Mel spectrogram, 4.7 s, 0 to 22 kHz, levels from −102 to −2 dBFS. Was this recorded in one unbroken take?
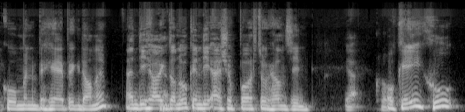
yes; 0 cuts

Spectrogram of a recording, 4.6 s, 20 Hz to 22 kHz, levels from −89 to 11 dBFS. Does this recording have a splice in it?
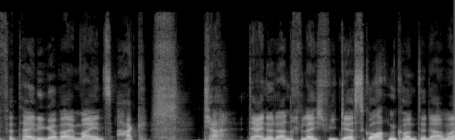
yes; 4 cuts; at 1.2 s, 2.5 s, 3.0 s, 3.4 s

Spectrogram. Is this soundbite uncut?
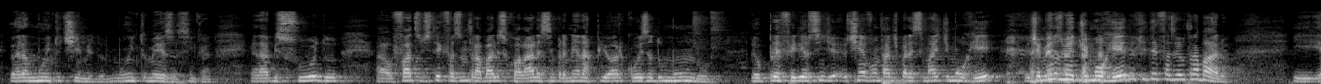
yes; 0 cuts

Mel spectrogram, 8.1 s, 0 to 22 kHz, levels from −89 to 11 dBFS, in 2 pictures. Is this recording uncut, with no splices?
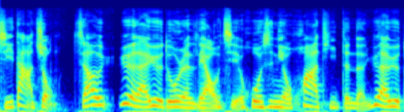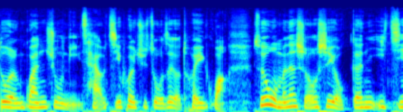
no; 1 cut; at 1.1 s

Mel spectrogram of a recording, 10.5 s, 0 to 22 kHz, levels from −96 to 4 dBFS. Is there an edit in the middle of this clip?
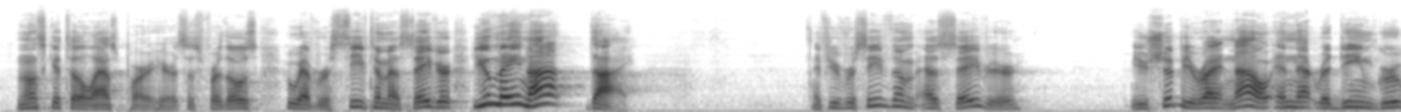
no; 0 cuts

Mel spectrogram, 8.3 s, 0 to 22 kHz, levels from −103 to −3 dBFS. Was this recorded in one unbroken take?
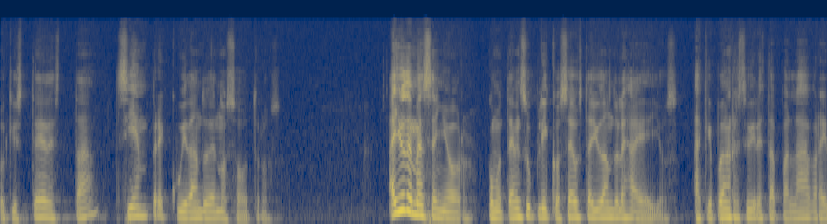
no; 3 cuts; at 1.1 s, 4.8 s, 6.9 s

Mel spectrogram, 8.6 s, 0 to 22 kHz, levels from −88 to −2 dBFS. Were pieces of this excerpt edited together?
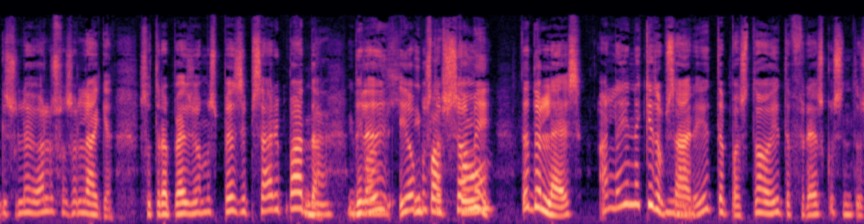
no; 0 cuts

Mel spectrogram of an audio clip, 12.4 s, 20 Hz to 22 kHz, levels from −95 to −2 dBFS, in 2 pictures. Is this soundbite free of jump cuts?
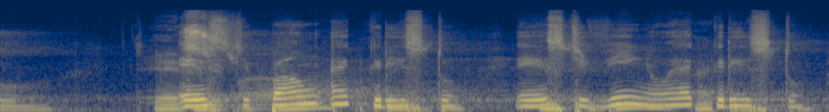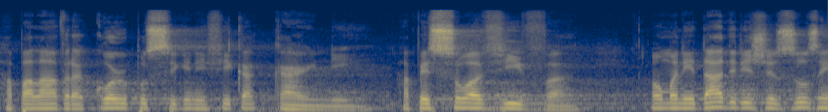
no; 1 cut; at 9.1 s

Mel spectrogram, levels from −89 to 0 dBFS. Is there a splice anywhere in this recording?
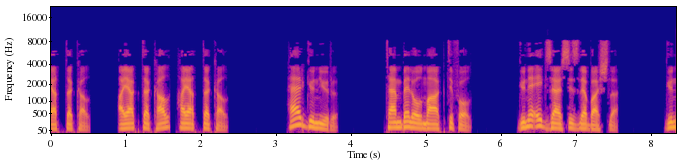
no; 0 cuts

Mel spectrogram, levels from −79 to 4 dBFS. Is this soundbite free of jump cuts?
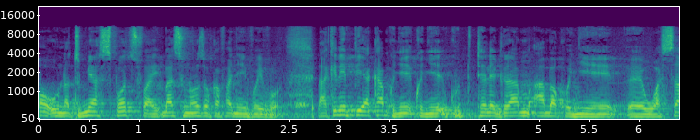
no; 1 cut; at 3.5 s

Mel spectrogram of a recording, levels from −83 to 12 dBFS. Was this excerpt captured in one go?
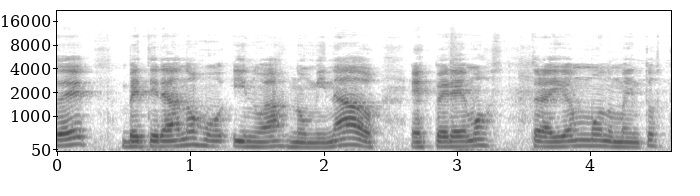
no; 2 cuts; at 1.7 s, 3.5 s

